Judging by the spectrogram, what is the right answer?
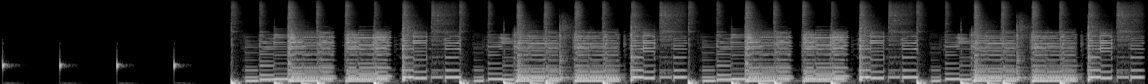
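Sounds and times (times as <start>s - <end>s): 
minor seventh chords: 2.4s - 11.4s.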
